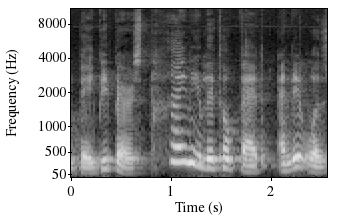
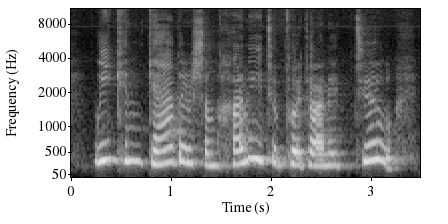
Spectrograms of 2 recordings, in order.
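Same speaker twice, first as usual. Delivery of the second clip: high, tiny squeaky voice; 11 semitones higher than usual. Reading the Goldilocks story aloud, giving Baby Bear's line in a squeaky tiny Baby Bear voice. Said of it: "squeaked Baby Bear in his tiny little voice".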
